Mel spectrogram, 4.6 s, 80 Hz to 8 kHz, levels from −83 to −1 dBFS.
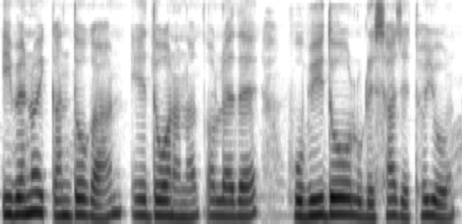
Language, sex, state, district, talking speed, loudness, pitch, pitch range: Chakma, female, Tripura, Dhalai, 155 wpm, -16 LUFS, 205 Hz, 195-215 Hz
